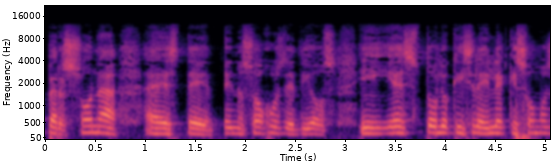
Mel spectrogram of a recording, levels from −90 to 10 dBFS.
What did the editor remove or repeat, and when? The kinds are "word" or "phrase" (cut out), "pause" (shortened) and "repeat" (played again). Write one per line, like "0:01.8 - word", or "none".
0:01.8 - word
0:03.9 - word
